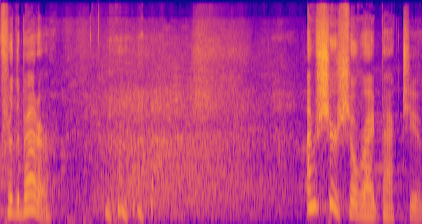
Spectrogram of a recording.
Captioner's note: audience laughing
